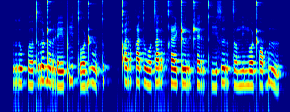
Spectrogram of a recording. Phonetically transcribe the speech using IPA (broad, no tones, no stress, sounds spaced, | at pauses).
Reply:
r u k͡p ɤ t r o ɖ ɤ r ɽ e pʼ i tʼ o ɖʱ u t | qʼ ɯ r q ɛ t v o t a r qʰ i ʈ ɯ r ʈʰ ɛ r t̪ʰ i s ɯ r t ɤ n̪ i n̪ o ʈʰ ɔ ɓ ɯ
